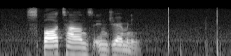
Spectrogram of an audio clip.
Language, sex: English, male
